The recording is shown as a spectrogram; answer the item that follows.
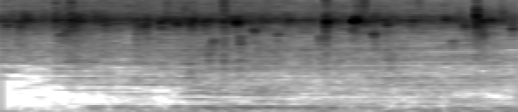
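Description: Rice browning in a pot over rising heat, Haitian style: a quiet, steady, hissing sizzle with faint crackles, with no other sound over it.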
